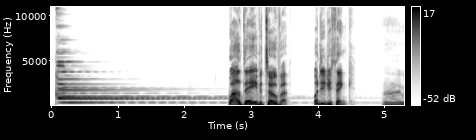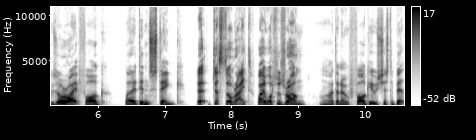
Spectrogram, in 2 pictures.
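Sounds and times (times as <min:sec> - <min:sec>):
bell ringing: 0:00.0 - 0:04.0
speech: 0:02.7 - 0:10.5.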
